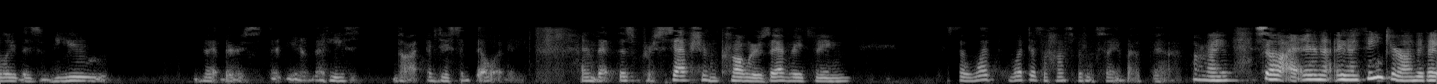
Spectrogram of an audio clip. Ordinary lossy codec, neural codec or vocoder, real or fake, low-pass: MP3, 24 kbps; codec, 16 kHz, 1 kbps, FreqCodec, smaller model; fake; 7.2 kHz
